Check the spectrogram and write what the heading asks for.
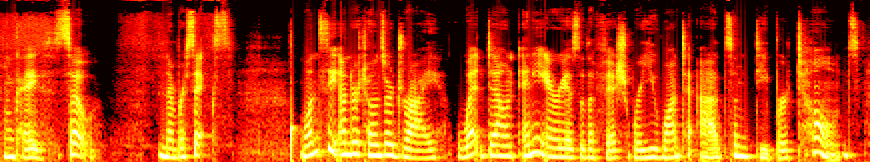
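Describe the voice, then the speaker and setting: Woman, mid-pitched voice, casual painting tutorial, sarcastic playful asides, home studio. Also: a little slow, gravelly, darkish tone. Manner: sarcastic, playful asides between read-out steps. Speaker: art tutorial host.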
